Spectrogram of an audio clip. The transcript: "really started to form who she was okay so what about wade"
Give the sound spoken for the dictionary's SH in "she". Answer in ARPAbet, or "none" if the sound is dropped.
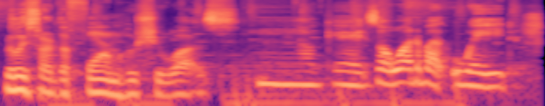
SH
